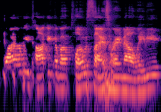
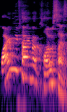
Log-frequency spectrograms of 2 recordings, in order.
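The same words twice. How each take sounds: First: Offended. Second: Higher and louder, indignant squeal of "Why are we talking about clothes size?"; an over-the-top offended teenager, pitched way up. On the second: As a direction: replay the offence much bigger and higher. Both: Retold or imitated. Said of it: "I was so offended".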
